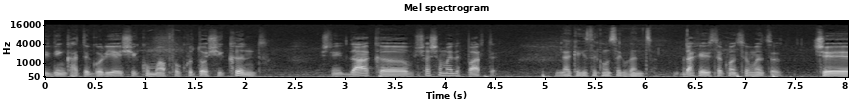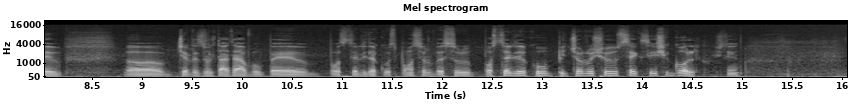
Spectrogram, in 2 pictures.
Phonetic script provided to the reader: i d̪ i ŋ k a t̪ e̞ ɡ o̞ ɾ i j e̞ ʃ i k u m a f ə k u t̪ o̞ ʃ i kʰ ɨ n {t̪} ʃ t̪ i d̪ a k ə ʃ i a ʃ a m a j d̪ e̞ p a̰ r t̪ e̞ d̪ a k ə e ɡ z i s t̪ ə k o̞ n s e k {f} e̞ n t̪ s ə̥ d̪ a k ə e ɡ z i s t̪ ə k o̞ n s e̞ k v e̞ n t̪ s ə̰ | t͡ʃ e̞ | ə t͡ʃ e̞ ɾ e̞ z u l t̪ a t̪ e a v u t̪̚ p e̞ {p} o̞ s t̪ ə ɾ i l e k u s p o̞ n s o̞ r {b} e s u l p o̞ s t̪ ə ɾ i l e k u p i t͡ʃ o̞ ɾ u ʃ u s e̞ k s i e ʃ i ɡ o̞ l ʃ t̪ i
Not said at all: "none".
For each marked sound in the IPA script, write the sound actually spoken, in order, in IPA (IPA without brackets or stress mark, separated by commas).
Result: d̪, v, p, v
